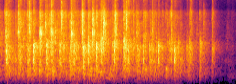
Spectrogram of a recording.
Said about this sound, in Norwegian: Och då skulle jag bara be er ge en mycket varm applåd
